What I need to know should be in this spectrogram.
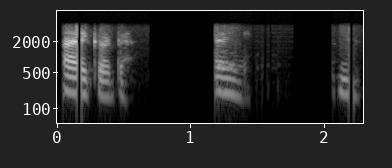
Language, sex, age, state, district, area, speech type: Malayalam, female, 30-45, Kerala, Wayanad, rural, conversation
